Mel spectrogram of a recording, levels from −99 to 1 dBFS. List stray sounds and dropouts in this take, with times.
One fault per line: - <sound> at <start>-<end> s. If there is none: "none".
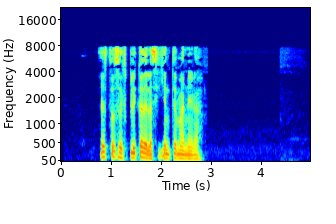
none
